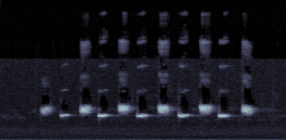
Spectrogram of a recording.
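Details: Great tit singing its two-note 'teacher, teacher' phrase, high then lower, about seven times in quick succession over a faint low rumble, heard on an early-morning birding walk in Yorkshire as the sun rose.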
